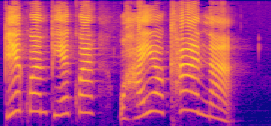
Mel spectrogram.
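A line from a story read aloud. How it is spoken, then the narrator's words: Repeated loud shouting. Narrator (Chinese): 张谷川连声高喊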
